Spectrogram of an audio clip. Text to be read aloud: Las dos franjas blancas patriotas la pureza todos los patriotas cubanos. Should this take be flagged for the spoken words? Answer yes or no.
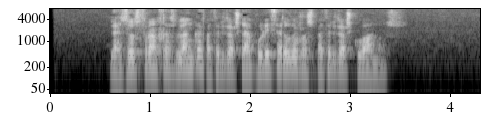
no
